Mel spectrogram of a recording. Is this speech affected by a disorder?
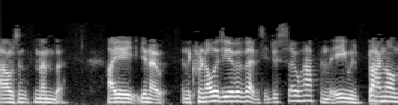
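No.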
